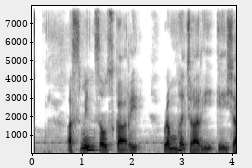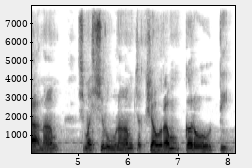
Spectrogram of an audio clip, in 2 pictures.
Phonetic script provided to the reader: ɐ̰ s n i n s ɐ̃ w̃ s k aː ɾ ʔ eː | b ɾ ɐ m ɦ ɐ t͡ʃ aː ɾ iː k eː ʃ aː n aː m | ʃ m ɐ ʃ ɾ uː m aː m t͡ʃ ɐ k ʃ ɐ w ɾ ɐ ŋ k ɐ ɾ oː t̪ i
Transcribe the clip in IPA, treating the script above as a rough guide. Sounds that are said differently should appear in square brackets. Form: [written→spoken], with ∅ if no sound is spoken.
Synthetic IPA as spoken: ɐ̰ s [n→m] i n s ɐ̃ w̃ s k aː ɾ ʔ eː | b ɾ ɐ m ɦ ɐ t͡ʃ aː ɾ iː k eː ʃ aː n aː m | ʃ m ɐ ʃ ɾ uː [m→ɳ] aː m t͡ʃ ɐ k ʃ ɐ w ɾ ɐ [ŋ→m] k ɐ ɾ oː t̪ i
